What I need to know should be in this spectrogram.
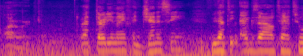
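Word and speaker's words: Genessee: Genesee? G-E-N-E-S-S-E-E. Genesee Street. Like Hennessy, but Genesee.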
